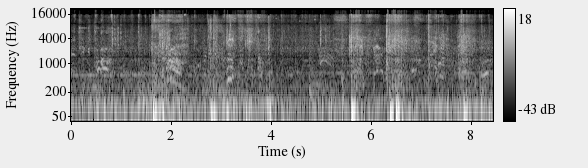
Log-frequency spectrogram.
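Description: Gunfire in a Rise of the Tomb Raider firefight rattles out as scattered bursts of shots and clattering impacts, mixed with shouted voices and mechanical creaks in a busy combat soundscape.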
